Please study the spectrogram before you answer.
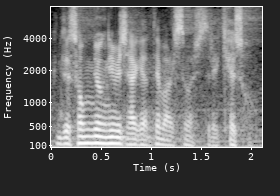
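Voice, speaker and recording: A man preaches a Sunday sermon as a storytelling pastor. His talk is casual and colloquial yet emphatic, with sudden loud stresses that fall away into quiet phrase endings. His voice sits at an ordinary, mid-range male pitch. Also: rapid-fire, a little hiss or hum. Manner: colloquial, emphatic, swinging between loud stresses and soft trailing ends.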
